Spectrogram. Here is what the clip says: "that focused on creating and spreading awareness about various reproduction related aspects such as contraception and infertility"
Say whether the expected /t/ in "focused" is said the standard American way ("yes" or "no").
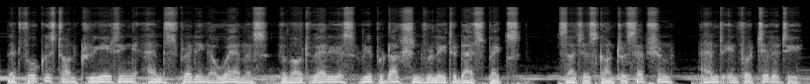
yes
